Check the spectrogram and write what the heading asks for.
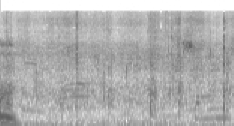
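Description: Footsteps walking along a gravel track, with faint voices in the background.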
